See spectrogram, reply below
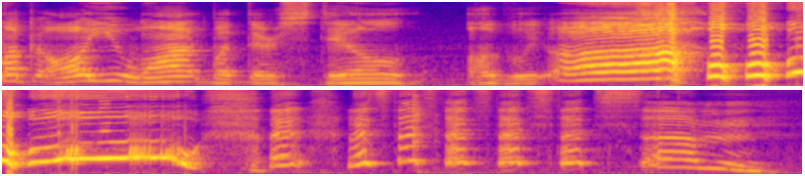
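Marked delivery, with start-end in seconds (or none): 3.5-5.3 high, loud shriek of a laugh. Real, not acted. Vlogger sees another ugly dog and shrieks with laughter. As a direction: burst into a squealing laugh. Shocked by the next dog photo.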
